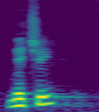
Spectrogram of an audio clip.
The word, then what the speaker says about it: Nietzsche: But he was influenced by a philosopher called Friedrich Nietzsche, is that how you pronounce it? – Nietzsche.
